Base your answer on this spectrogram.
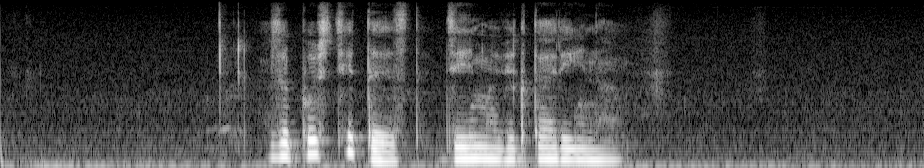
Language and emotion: Russian, sad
